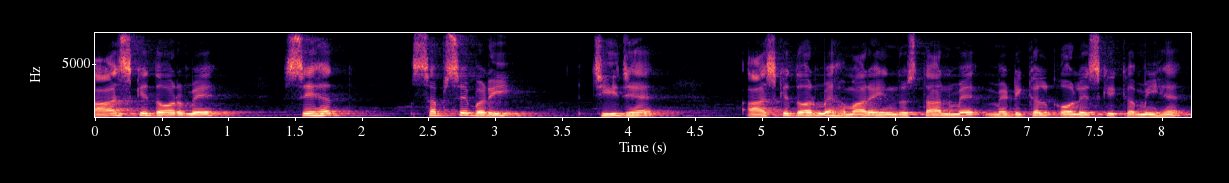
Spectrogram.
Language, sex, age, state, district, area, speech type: Urdu, male, 30-45, Bihar, Khagaria, rural, spontaneous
